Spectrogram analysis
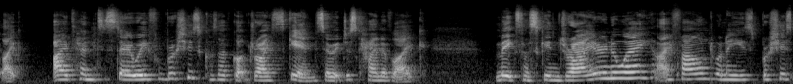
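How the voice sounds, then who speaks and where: Young woman, croaky from a chest infection, chatty and gushing, makeup tutorial vlogger, close to the camera, bedroom. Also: mid-range voice. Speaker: beauty vlogger. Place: bedroom with a dressing table, indoors.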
